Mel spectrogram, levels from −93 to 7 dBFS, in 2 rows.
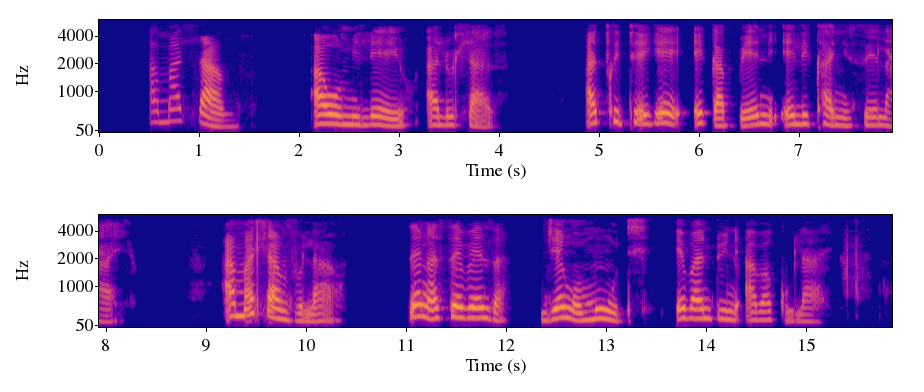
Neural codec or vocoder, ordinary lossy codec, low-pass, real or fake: none; AAC, 48 kbps; 5.4 kHz; real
